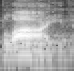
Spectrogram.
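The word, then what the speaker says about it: Blaidd: Blade is pronounced Blythe.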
